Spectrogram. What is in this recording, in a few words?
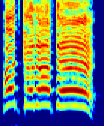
ger grenade in, german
